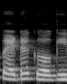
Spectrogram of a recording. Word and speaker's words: pedagogy: है child development and पेडागॉजी। पेडागॉजी जिसको कुछ लोग पेडागॉगी भी बोलते हैं, राइट, क्योंकि इसमें जी साइलेंट है।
